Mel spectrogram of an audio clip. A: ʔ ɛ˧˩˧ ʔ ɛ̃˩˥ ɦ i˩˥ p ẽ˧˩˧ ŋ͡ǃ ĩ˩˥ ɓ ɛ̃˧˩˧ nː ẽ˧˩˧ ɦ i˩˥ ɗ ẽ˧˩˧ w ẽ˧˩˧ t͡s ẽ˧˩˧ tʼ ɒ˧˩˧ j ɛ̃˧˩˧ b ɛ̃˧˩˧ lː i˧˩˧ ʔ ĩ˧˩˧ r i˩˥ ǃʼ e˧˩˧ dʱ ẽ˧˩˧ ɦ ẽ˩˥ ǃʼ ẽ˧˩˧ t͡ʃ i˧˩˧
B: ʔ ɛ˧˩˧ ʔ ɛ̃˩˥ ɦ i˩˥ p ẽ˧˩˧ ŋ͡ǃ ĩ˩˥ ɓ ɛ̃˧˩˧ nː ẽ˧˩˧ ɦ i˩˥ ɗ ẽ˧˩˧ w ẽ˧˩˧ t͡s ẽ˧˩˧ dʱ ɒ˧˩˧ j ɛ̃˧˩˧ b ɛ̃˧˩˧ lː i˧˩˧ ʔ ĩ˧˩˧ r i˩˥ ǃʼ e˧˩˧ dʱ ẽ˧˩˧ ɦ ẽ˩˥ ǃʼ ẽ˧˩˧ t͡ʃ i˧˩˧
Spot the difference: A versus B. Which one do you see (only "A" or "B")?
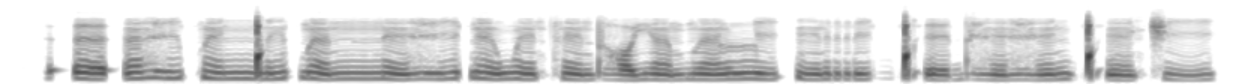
B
